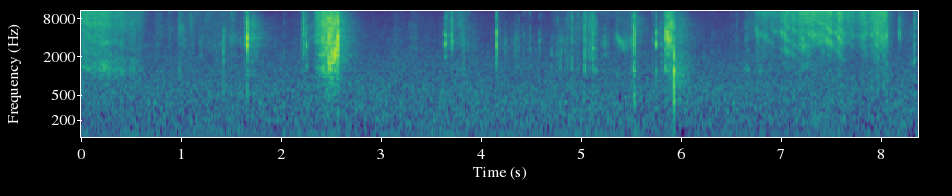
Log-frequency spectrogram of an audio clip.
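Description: A used sandpaper disc is peeled off a Teflon grinding platen during metallography specimen grinding, giving crackling, tearing rasps with a few sharp rips, close and fairly loud over a steady background hum.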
